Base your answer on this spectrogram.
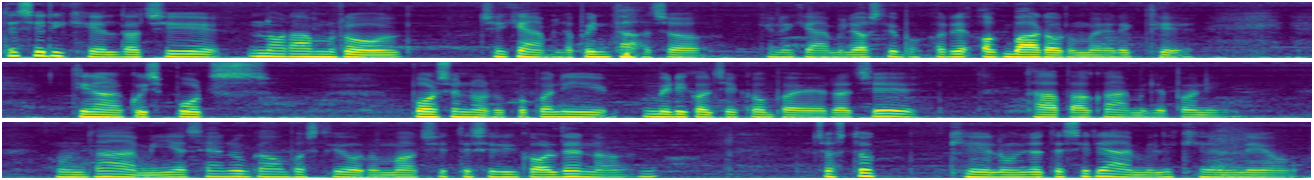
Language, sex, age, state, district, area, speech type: Nepali, male, 18-30, West Bengal, Darjeeling, rural, spontaneous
